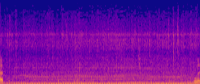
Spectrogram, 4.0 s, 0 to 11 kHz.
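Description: Yamaha R15 V3's single-cylinder engine running steadily under the rider, a low, even pulsing with a faint whine above it.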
